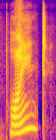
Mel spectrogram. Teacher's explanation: It has a clear dip oi dip thong sound here. So the dip thong sound is oi.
